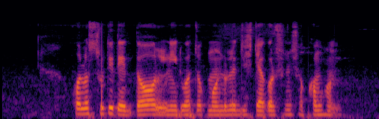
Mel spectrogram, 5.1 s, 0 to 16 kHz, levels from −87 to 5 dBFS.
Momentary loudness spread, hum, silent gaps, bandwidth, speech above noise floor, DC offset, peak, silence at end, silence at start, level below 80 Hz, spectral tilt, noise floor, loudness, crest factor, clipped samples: 9 LU; none; none; 8.2 kHz; 33 dB; under 0.1%; -8 dBFS; 0.5 s; 1 s; -54 dBFS; -5.5 dB/octave; -60 dBFS; -27 LUFS; 18 dB; under 0.1%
